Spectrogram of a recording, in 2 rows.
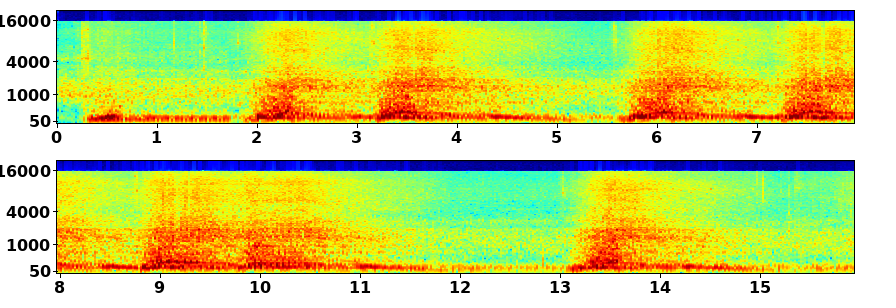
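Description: Mercedes-AMG C63's 4.0-litre biturbo V8 starting with a high idle about half a second in, then free-revved in about seven short blips, each rising and falling back to idle. The revs are held at 4000 rpm by a soft limiter, and the exhaust gives no crackle even in Sport Plus with the flaps open.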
